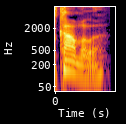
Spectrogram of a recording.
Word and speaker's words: Kamala: No, it's Kamala. It's Kamala. Kamala. Yeah. And then she's black or Indian. We have to respect her name. We have to say it correct.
